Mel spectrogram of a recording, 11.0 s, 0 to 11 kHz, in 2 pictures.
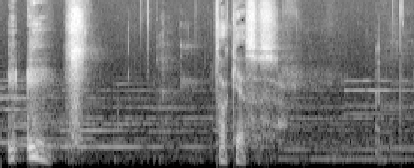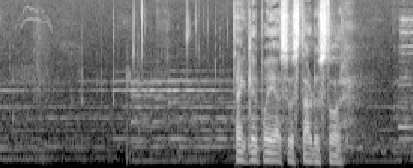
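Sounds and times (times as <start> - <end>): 
person clearing throat from a tickle in the throat: 0.0 - 0.8
faint steady drone: 0.0 - 11.0
speech: 0.1 - 1.0, 2.9 - 3.8, 8.6 - 10.3.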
